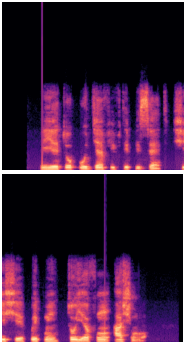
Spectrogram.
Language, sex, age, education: Yoruba, male, 46-60, tertiary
